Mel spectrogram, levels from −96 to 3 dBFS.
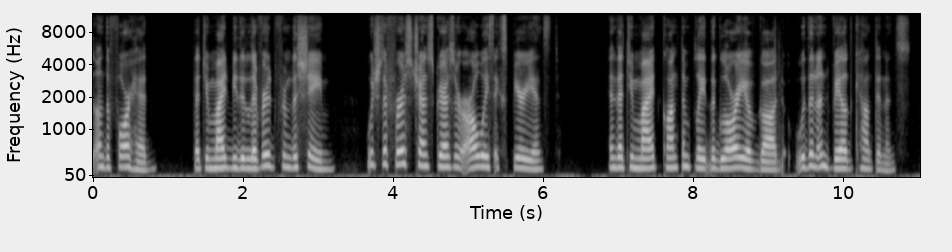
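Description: A speech recording with a burst of loose connector crackle from 9.09 to 9.20 s: a worn or dirty contact keeps making and breaking, chopping the signal into irregular scratchy pops. Its ragged, uneven texture distinguishes it from a single clean click or a steady electrical buzz.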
